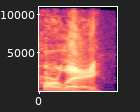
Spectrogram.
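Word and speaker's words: Parler: Founded in 2018 in based in Henderson, Nevada, Parlor, pronounced Parlay. Yeah, say it's Parlay.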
